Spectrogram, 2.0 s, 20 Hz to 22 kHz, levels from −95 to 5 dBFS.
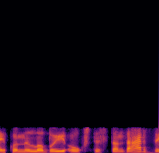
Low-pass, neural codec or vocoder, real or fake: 3.6 kHz; codec, 24 kHz, 1.2 kbps, DualCodec; fake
